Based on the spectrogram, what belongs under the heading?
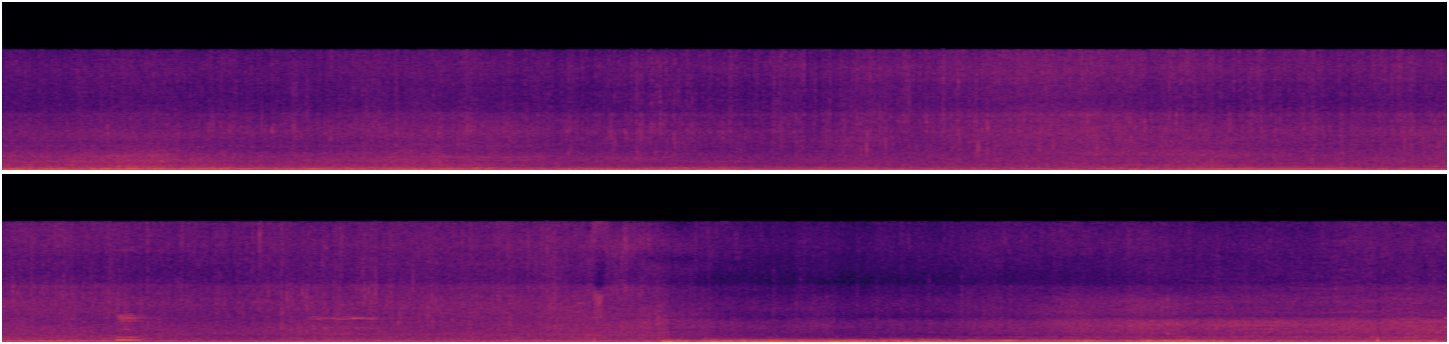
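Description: Heavy rain pouring steadily onto a flooded street, with vehicles passing through the water. Low rumbles of thunder are heard, the strongest a little over two thirds of the way through.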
